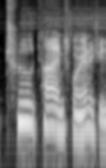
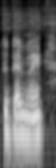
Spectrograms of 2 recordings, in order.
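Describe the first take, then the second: First: It is said with lively energy and movement. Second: It is said flatly with little energy. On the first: The speaker calls it right. "I went two times more energy. There was movement there" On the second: The speaker calls it wrong. "I didn't go"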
